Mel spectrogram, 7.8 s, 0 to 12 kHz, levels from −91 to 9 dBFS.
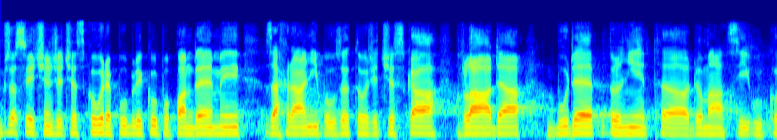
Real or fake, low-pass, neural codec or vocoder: fake; 7.2 kHz; codec, 16 kHz, 2 kbps, X-Codec, HuBERT features, trained on LibriSpeech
